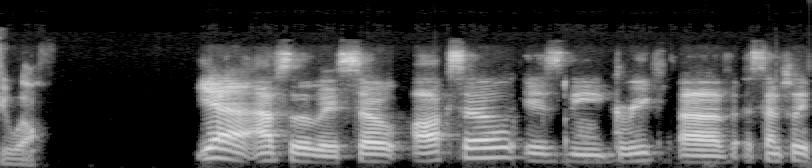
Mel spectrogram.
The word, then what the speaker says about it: Auxo: So Auxo is the Greek of essentially fertility and growth. And the goal of us at Auxo Partners is basically to take the finance skills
